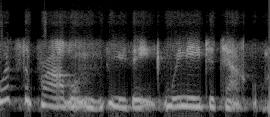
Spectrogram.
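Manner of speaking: plain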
